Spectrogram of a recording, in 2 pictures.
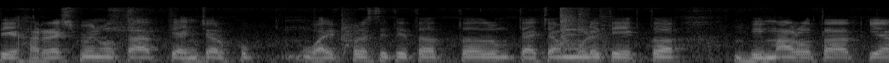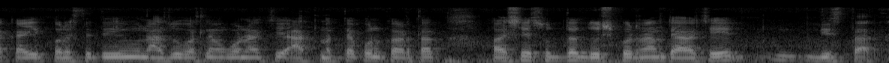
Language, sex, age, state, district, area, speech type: Marathi, male, 18-30, Maharashtra, Yavatmal, rural, spontaneous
